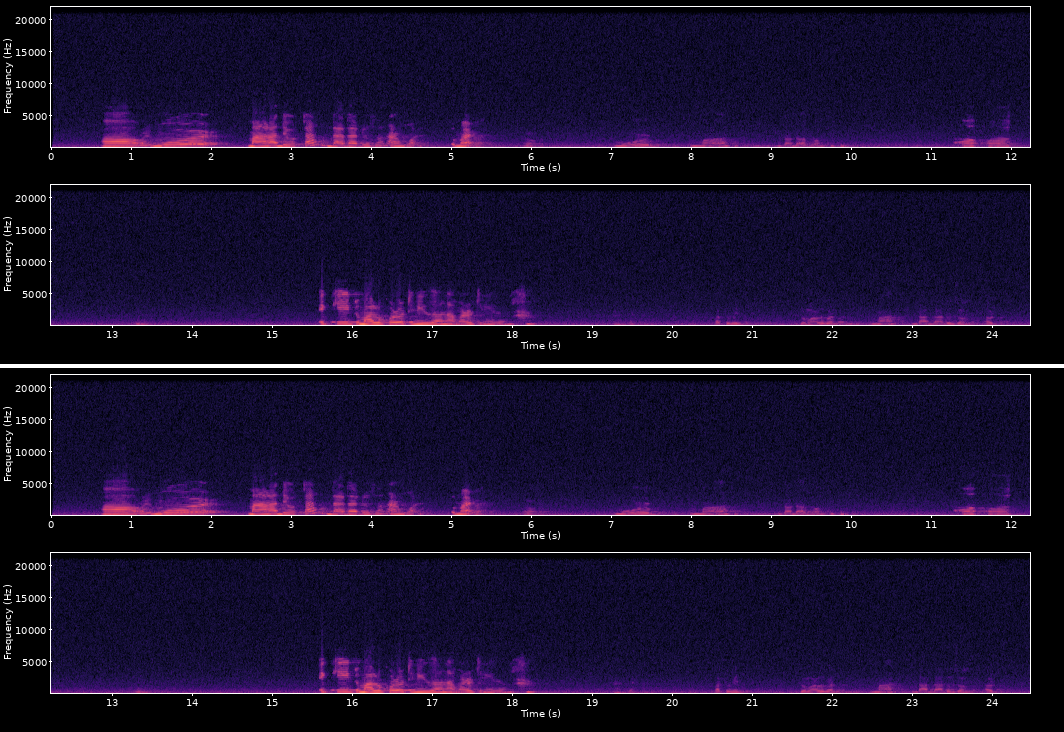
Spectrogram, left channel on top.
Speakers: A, on the left (about 75°); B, on the right (about 75°).
A: অ'
B: পৰিয়ালৰ
A: মোৰ মা, দেউতা, দাদা দুজন আৰু মই। তোমাৰ
B: অঁ। অ' মোৰ মা, দাদা, ভণ্টি।
A: অ অ।
B: হম।
A: একেই তোমালোকৰো তিনিজন, আমাৰো তিনিজন।
B: <unintelligible> বা তুমি তোমালোকৰ মা, দাদা দুজন আৰু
